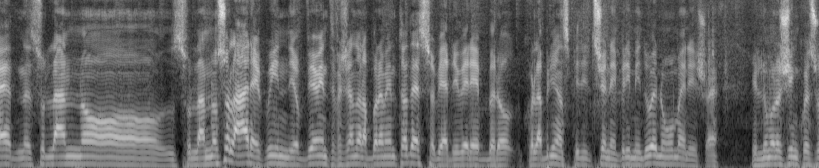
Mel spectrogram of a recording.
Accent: Slovenia; lo dico da sloveno come lui

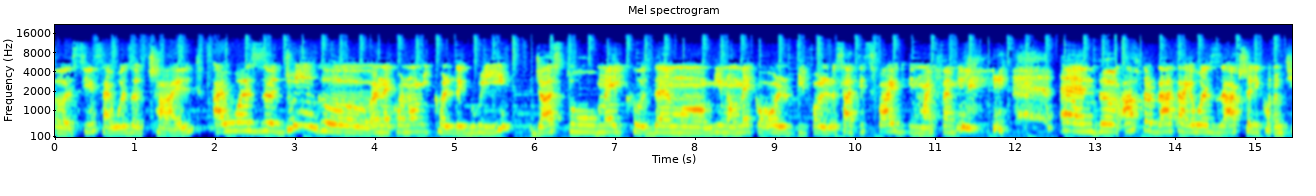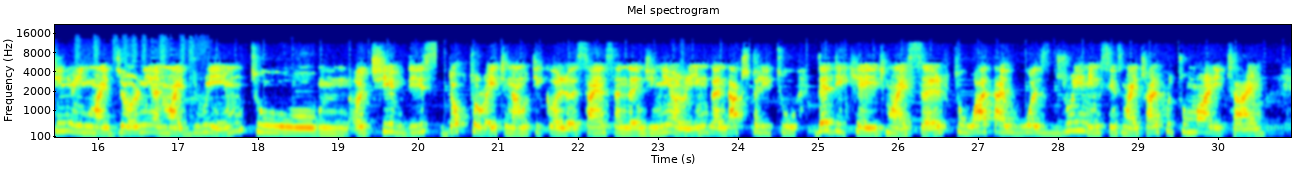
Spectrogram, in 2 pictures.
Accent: Romania; English is a second language; now in Liverpool, United Kingdom; I am Romanian, but my profession was making me to see all the world during different projects. And I choose Liverpool because I love Liverpool from my childhood.

